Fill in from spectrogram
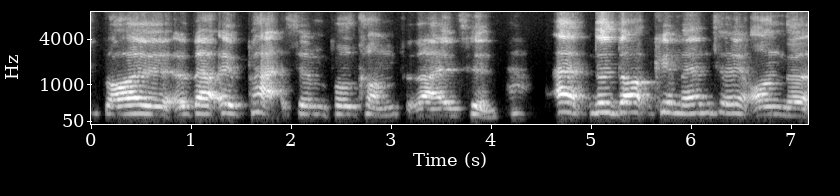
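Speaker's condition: Cerebral palsy; cerebral palsy since birth, physical disability only, manual wheelchair, support worker takes notes and types for him; NDIS support worker for transport, getting on and off stage, personal care

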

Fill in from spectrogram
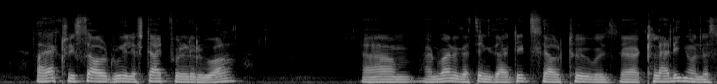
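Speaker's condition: Severe to profound hearing loss, acquired, from meningitis at age 8; struggles to follow fast speech and lecturers facing away

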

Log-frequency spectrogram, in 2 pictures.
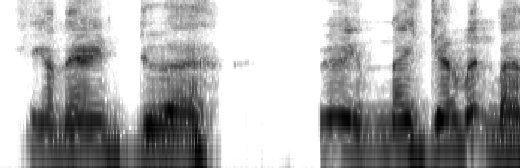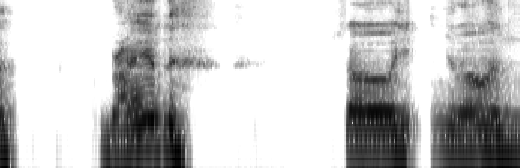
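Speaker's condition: Cerebral palsy; spastic type, present from birth, uses wheelchair for mobility, muscle and joint tightness; under the weather with a cough, voice sounds unwell

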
